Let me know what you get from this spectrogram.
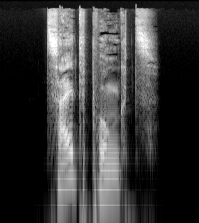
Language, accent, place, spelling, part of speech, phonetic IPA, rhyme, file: German, Germany, Berlin, Zeitpunkts, noun, [ˈt͡saɪ̯tˌpʊŋkt͡s], -aɪ̯tpʊŋkt͡s, De-Zeitpunkts.ogg
- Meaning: genitive singular of Zeitpunkt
